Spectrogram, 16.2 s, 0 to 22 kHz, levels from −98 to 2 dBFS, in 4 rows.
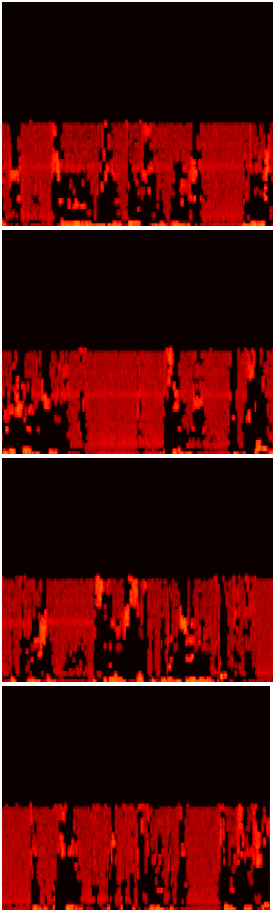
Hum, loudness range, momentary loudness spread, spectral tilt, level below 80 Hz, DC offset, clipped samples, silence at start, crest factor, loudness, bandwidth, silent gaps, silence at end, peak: none; 5 LU; 12 LU; -3.5 dB/octave; -72 dBFS; under 0.1%; under 0.1%; 0 s; 20 dB; -51 LUFS; 11 kHz; none; 0 s; -32 dBFS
